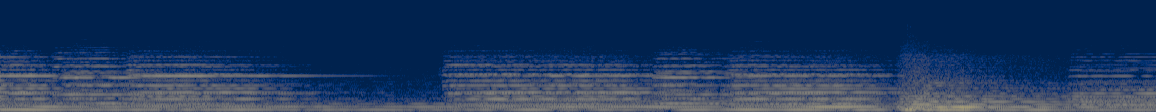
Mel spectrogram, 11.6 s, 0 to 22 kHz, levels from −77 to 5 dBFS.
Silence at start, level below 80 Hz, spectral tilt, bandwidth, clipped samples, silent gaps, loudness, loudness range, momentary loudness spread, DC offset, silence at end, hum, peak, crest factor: 0 s; -60 dBFS; -9 dB/octave; 17.5 kHz; under 0.1%; none; -35 LUFS; 6 LU; 12 LU; under 0.1%; 0 s; none; -18 dBFS; 16 dB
